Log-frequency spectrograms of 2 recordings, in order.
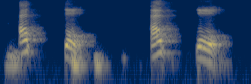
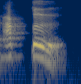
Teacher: sifat isti'la yang pangkal lidahnya naik, maka dia menjadi tebal. Maka qalqalahnya pun tebal. Maka bunyinya ketika dia sukun, atto, atto, tebal.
